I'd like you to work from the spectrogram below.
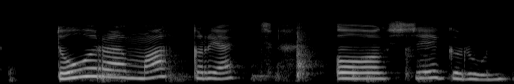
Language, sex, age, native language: Icelandic, female, 9, Icelandic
